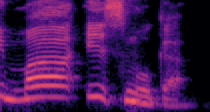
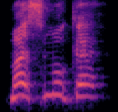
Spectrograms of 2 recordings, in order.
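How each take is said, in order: First: Slow मा इस्मुका with इ sounded; मा इस्मुका split in two; wrong separated pronunciation. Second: मस्मुका as one joined word; मस्मुका run together smoothly; linked pronunciation. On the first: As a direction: pronounce मा and इस्मुका apart, slowly. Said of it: "न कि". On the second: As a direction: drop the alif, say मस्मुका. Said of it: "न कि मा इस्मुका". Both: Shown as a demonstration.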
